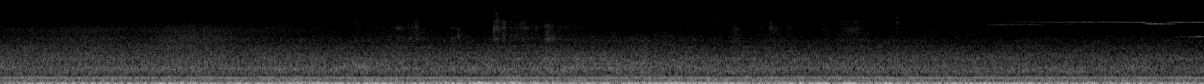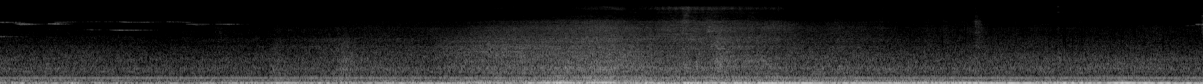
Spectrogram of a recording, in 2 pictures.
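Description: A bus interior rattles and creaks as it moves.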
